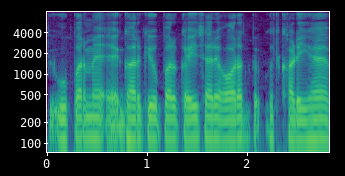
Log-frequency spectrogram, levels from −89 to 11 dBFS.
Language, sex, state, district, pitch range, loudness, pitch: Hindi, male, Jharkhand, Garhwa, 110-115 Hz, -15 LUFS, 115 Hz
